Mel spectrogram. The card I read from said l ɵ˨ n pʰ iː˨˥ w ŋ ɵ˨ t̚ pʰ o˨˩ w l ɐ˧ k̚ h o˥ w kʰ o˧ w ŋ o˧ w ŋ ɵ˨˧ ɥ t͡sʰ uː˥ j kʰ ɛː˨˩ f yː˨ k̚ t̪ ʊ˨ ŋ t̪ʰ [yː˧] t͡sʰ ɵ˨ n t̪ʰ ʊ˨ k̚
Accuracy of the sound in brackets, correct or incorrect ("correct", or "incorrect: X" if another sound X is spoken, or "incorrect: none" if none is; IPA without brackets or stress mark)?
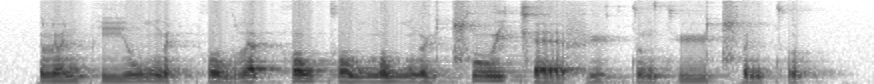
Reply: incorrect: yː˥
